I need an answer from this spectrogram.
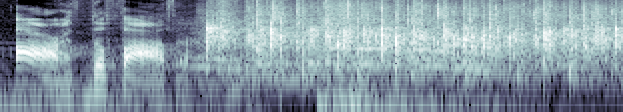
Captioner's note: audience applauding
